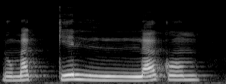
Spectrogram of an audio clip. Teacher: You don't hear that noon at all. Simply go ahead and move straight to that lam. · Term: idgham without gunna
